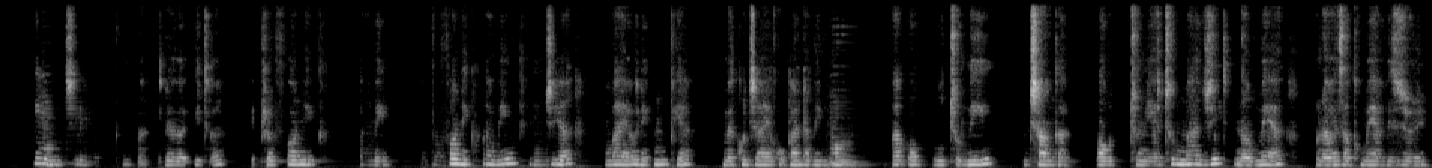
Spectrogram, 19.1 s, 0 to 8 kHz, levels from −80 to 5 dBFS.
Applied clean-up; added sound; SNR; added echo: neural mask model DeepFilterNet 3.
